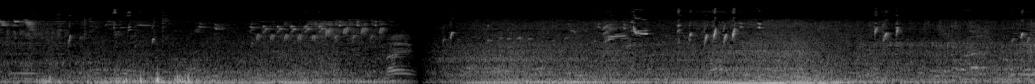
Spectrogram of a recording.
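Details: European goldfinch in Germany, high thin chirps and twittered notes scattered over steady low background rumble, with a brief dropout near the middle.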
